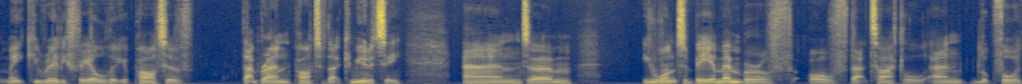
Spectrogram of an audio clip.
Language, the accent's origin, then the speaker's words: English; Nottingham, East Midlands, United Kingdom; I thought it'd be really exciting to start a business in my hometown rather than just do the inevitable and cater to something that was present in London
